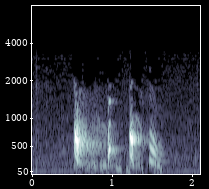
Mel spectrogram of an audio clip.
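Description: A person coughs four times in quick succession, short, fairly loud bursts in two rough pairs, with silence before and after and no talking.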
